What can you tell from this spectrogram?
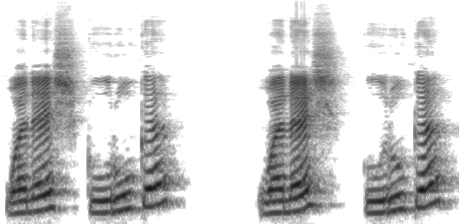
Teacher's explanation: شین جو ہے وہ حروف شجریہ میں سے ہے، یہاں پہ آواز پورے منہ میں پھیل جاتی ہے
